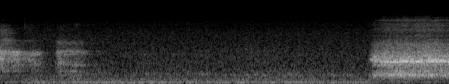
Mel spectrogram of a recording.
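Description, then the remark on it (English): Two short, airy sniffs open the quiet stretch, then a loud, rushing deep breath with a slight throaty edge, clearing the throat, comes in near the end; nobody speaks. “Deep breath, clear, cough, swallow, breathe.”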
